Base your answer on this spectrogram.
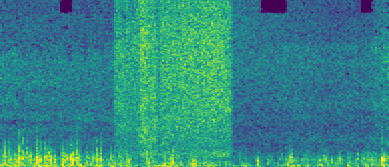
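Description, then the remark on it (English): Small waves lap and wash against the northern shore of the Sea of Galilee (Lake Kinneret) in Israel while steady wind buffets the microphone, with one fuller surge of water in the middle; no voices are heard. “We're standing now on the northern side of the Galilee Sea, Yam Kinneret.”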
